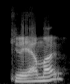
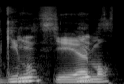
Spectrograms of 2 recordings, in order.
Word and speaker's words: Guillemot: This came via, I think, an internal memo from Guillermo. Is that how you say his name? Yves Guillemot. Guillermo. You never say the end of a French word.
